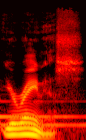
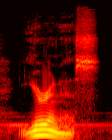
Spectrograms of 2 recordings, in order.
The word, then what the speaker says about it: Uranus: When it comes to the sky, most people call the seventh planet Uranus. But this is never correct, because Roman and Greek gods have single correct pronunciations. It's Uranus, even though Alex Trebek gets this wrong on Jeopardy.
